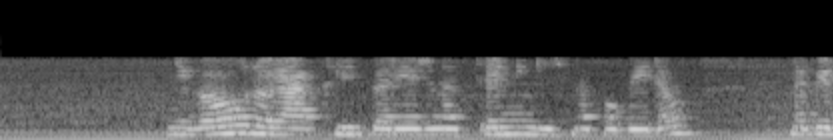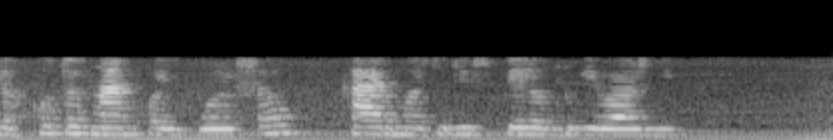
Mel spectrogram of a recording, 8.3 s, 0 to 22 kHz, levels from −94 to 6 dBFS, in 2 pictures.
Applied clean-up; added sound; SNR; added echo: none; Accelerating, revving, vroom; 13 dB; reverberation time 0.2 s.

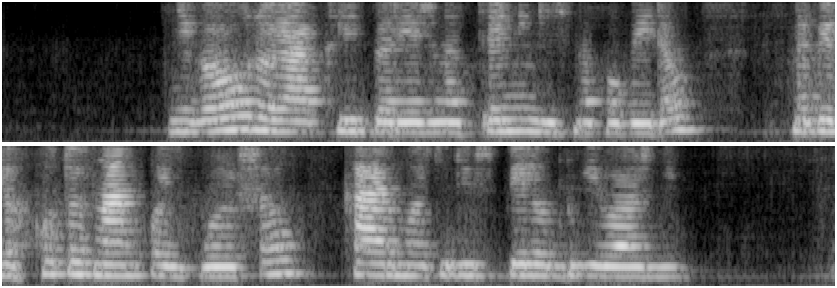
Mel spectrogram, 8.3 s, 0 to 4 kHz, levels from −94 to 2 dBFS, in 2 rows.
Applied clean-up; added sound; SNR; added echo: neural separator model SepFormer DNS4.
